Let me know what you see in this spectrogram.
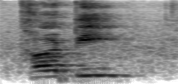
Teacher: In 30, the stress falls on the first syllable 30 and it ends in that soft quick Y sound instead.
